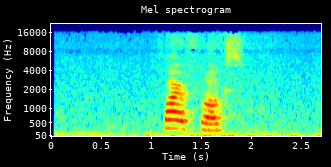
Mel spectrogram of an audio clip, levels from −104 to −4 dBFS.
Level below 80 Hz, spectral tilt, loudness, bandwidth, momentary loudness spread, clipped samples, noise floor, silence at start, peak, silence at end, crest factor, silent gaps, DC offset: -44 dBFS; -3.5 dB/octave; -18 LUFS; 16.5 kHz; 17 LU; under 0.1%; -43 dBFS; 0.05 s; -2 dBFS; 0 s; 20 dB; none; under 0.1%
